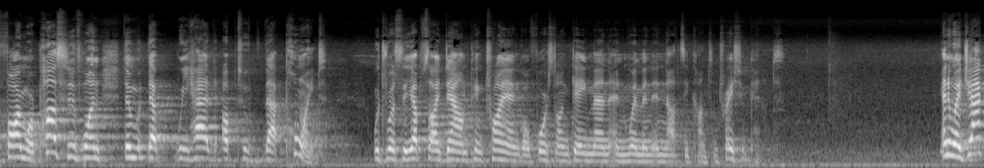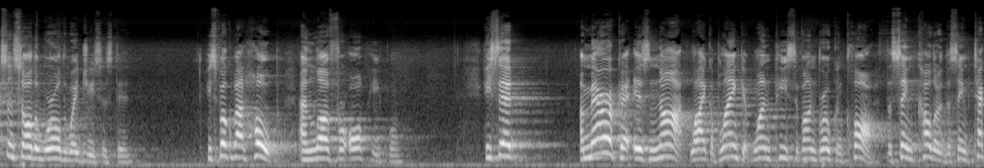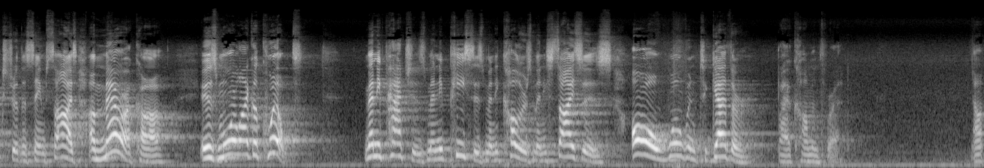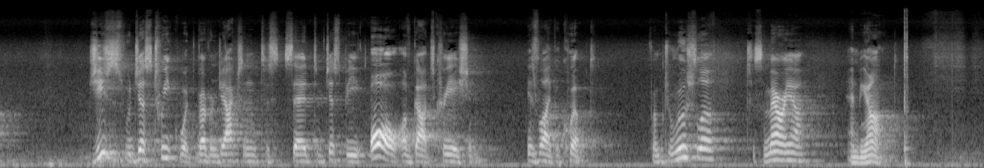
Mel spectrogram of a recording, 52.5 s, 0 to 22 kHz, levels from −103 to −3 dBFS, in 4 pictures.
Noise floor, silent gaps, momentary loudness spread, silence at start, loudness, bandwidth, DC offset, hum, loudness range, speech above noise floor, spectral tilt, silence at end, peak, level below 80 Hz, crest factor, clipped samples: -51 dBFS; none; 18 LU; 0 s; -21 LUFS; 12.5 kHz; under 0.1%; none; 10 LU; 31 dB; -3 dB/octave; 0.2 s; -4 dBFS; -54 dBFS; 18 dB; under 0.1%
